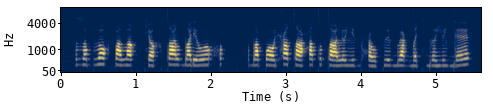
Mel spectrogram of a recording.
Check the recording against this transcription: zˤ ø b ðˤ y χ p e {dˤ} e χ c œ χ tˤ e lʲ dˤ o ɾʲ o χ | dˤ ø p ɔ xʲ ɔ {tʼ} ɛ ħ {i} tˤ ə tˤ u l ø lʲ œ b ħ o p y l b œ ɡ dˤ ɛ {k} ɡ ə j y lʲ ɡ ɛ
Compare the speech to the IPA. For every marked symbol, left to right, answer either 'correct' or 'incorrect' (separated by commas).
incorrect, incorrect, incorrect, incorrect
